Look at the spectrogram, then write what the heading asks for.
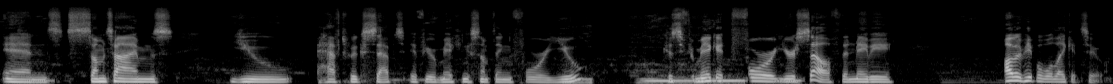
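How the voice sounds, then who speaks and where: A man's voice: medium pitch, measured pace, darkish tone, slight background noise. A man speaking as an interview guest in a casual, reflective way, sometimes searching for his words. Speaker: podcast guest, haunt makeup artist and audio drama creator.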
